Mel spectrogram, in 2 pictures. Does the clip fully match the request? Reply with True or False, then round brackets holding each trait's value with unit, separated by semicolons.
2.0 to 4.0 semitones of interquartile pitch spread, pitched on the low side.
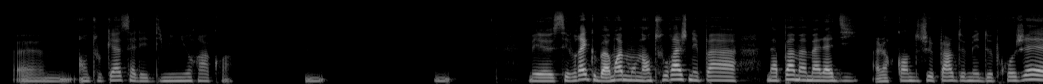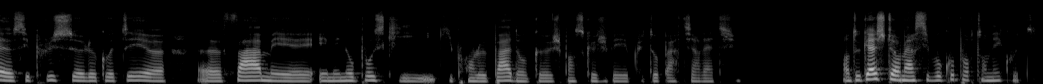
False (3.6 semitones; 170 Hz)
